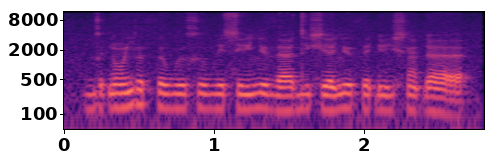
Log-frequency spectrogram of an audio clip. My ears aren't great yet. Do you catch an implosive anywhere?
yes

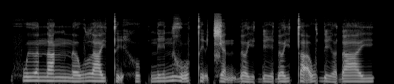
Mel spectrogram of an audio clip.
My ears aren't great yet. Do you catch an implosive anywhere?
yes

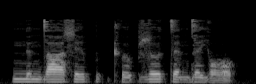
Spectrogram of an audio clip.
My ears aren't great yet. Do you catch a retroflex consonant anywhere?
yes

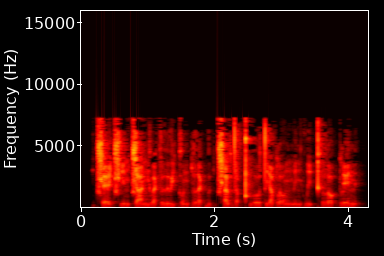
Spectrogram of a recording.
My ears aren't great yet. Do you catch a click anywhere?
no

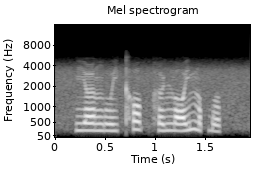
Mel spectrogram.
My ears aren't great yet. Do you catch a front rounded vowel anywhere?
yes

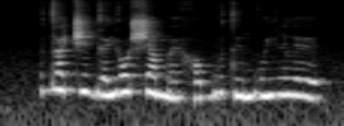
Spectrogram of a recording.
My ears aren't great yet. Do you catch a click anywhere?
no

